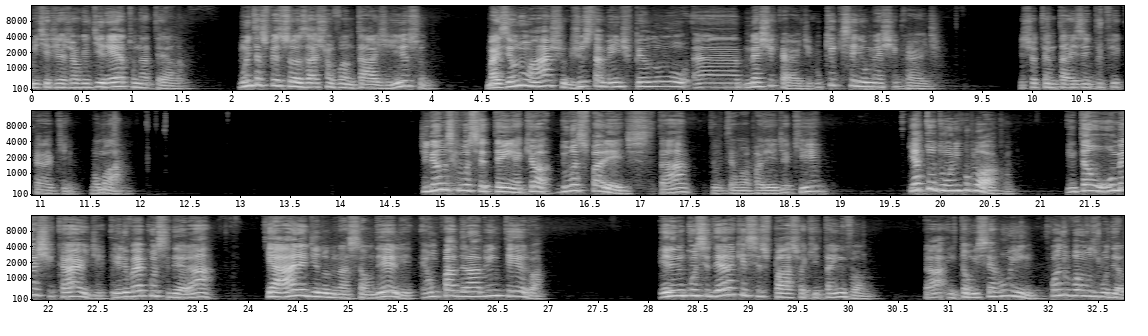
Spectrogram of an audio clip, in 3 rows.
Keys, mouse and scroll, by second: 10.5 super+e, 12.0 ctrl+Print, 13.8 ctrl+click, 14.5 ctrl+click, 15.8-16.9 ctrl+drag, 18.2-19.5 ctrl+drag, 21.9 ctrl+click, 25.7-28.1 ctrl+drag, 28.6 ctrl+click, 29.3 ctrl+click.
